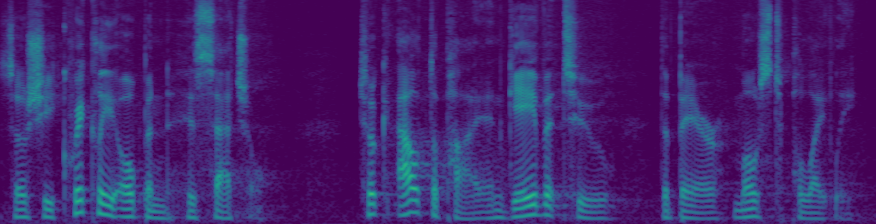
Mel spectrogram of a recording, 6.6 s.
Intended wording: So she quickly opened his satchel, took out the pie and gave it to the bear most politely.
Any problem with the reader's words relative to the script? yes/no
no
